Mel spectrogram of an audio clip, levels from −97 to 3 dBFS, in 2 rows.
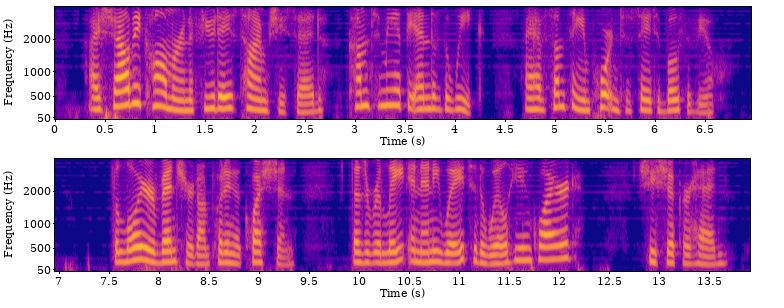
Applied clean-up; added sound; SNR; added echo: none; none; none; none.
